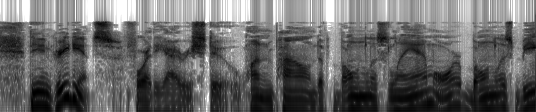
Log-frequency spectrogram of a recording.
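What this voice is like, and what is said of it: Usual voice. Nothing is said of it.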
